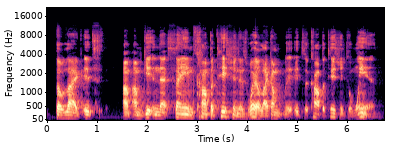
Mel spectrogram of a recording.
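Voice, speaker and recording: In a Southern accent, a man speaks at a moderate pace. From South Carolina. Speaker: former football player and spoken word poet. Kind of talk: casual chat. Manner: halting, repeats words.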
